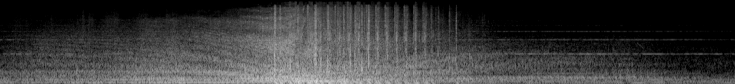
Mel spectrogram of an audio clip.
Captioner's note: aircraft whooshing; guns firing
